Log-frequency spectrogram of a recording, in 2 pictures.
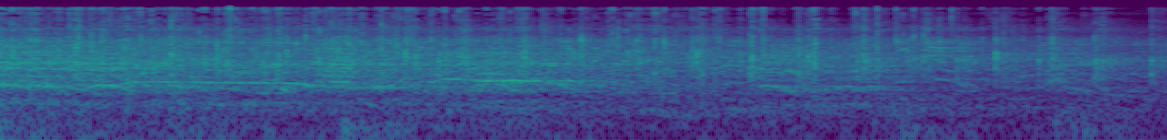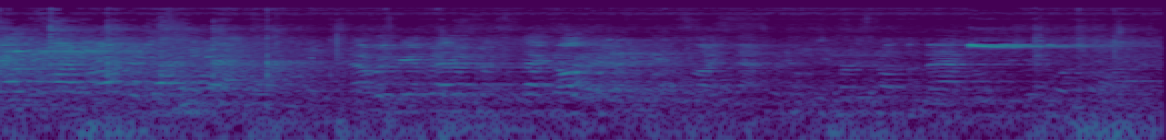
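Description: Players' shoes squeak on a hard floor.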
